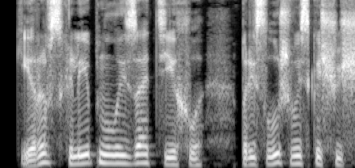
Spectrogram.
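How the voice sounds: Someone reads aloud in a natural reading voice.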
